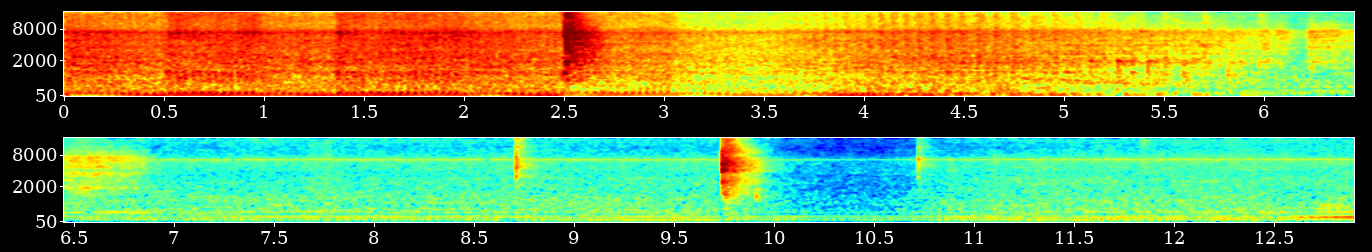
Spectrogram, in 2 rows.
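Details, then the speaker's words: 1988 Club Car golf cart barn find, 8.5 hp Kawasaki single-cylinder, idle circuit not working: engine chugs steadily at a fast even beat then eases off smoothly; runs cleanly, sounds healthy. "all right well a success it's got to be a success because it runs that it sounds good"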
